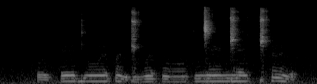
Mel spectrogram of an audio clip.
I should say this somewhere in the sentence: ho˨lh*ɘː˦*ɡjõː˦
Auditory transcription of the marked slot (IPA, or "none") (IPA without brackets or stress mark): ɘː˦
